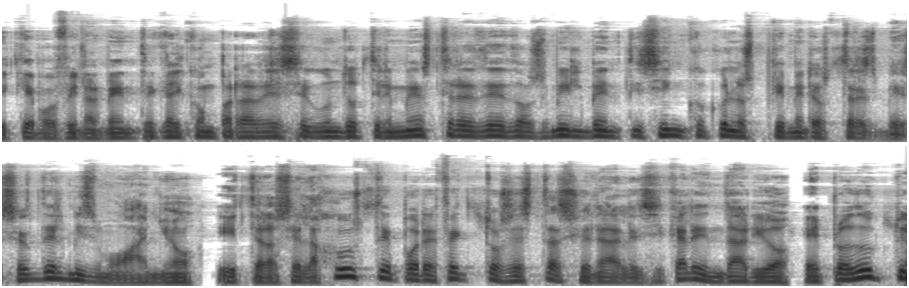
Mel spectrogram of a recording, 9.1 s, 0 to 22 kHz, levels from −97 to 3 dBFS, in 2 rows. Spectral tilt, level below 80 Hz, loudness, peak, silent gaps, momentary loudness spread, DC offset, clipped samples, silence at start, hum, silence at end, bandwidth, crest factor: -3.5 dB/octave; -42 dBFS; -18 LUFS; 0 dBFS; none; 5 LU; under 0.1%; under 0.1%; 0 s; none; 0 s; 17 kHz; 18 dB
